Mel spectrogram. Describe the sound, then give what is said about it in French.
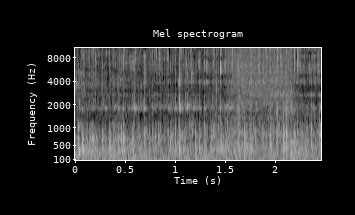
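Water pours into a herbal decoction being prepared, a soft, continuous splashing trickle that stays fairly quiet throughout. “je vais mettre l'eau dans la décoction que je vous prépare”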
